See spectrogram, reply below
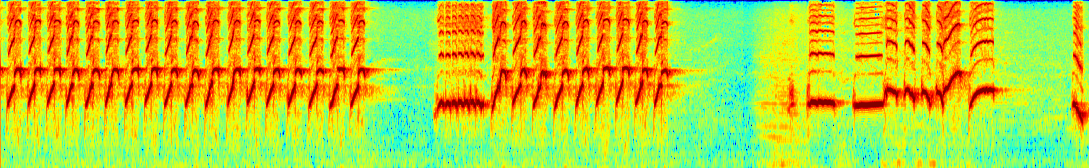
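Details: Captive Medan white-rumped shama singing as a lure to make other shamas sing: rapid rattling series of identical sharp notes, over three per second, broken by pauses, then a few varied whistles and slurs.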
